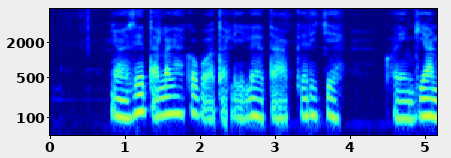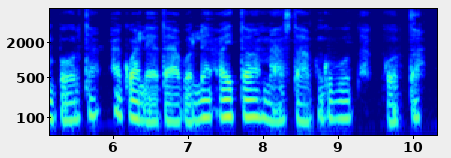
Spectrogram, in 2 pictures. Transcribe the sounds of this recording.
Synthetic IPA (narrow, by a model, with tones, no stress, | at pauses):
ɲɔ˨s̬e˦ta˨la˦kɛ˦ko˦bɔ̰˨ta̰˨lḭ˨lɛ˦ta̰˨p̚ke˦ɾi˦t͡ʃe˦˨ | kʰo˨i˨ŋɡja˦npo˨ɾtɔ˦a˨˦kwa˨lɛ̰˨ta˨bo˨lɛ˦ɔ˦jtɔ˦ma̰˨sta˨pŋɡu˦bu˦ta˨k̚po˨ɾtɔ˦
